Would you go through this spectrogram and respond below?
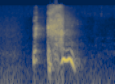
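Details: Male (boyfriend) sneezing, cause questioned as allergies or cold; a short indrawn breath, then an explosive voiced sneeze ending in a brief vocal tail.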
